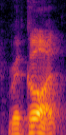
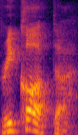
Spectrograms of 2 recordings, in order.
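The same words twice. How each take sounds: First: It is said with an Italian American accent. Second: It is said with an Italian accent. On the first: "there's the Italian American way" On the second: "which is the the way the Italians would say it"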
